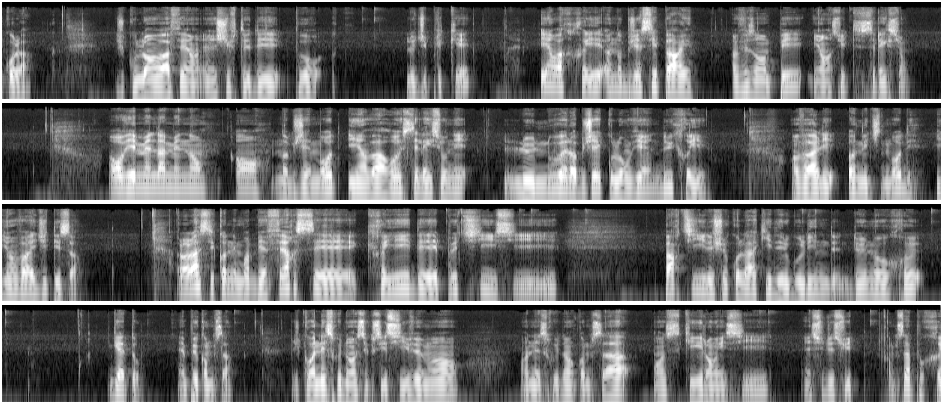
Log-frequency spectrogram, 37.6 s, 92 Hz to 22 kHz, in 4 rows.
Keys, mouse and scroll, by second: 1.5 shift+d, 5.6 p, 9.6 z, 10.2 Tab, 11.0 right click, 17.2 Tab, 22.0-22.4 shift+scroll down 1, 22.4 scroll up 2, 23.2 right click, 24.0 shift+right click, 24.5 shift+right click, 25.0-25.6 shift+scroll down 2, 25.6 e, 28.3 scroll down 3, 28.5-29.5 middle drag, 29.5 ctrl+scroll down 2, 29.6 middle click, 30.5-31.5 drag, 31.5 middle click, 32.2 scroll up 1, 32.6 e, 34.2 alt+right click, 34.8 s, 36.2 right click, 37.2 right click.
